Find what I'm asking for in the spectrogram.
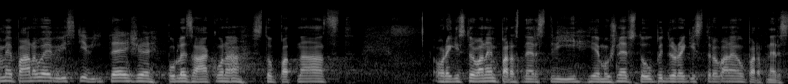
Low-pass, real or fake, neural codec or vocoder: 14.4 kHz; fake; vocoder, 44.1 kHz, 128 mel bands, Pupu-Vocoder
